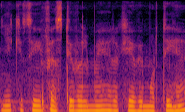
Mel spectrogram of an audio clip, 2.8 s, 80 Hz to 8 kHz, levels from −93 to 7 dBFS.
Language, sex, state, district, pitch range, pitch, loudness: Hindi, male, Bihar, Kishanganj, 125-130 Hz, 125 Hz, -22 LUFS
